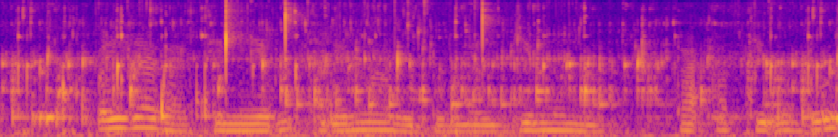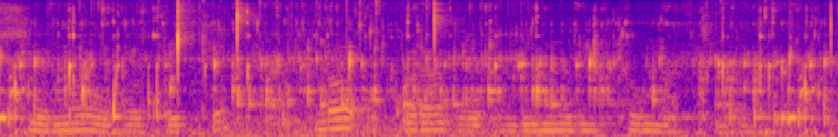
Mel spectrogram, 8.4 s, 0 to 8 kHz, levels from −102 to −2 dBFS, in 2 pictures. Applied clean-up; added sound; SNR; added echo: none; Sink (filling or washing); -3 dB; none.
